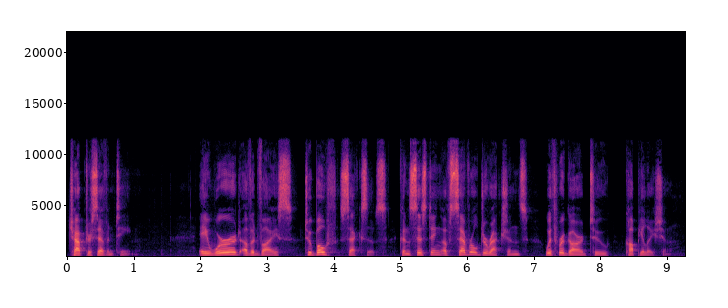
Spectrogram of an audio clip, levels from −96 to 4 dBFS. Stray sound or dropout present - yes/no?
no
